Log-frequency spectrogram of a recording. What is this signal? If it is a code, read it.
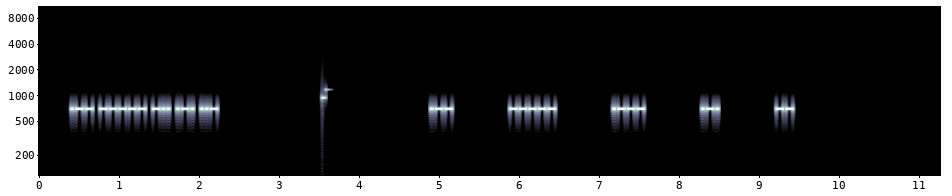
Morse code, heard as a keyed tone, about 40 wpm, spaced as for 17 wpm, 700 Hz. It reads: W0DRU W0JRM
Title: USA Call Signs - 5 Characters - 8x Character Spacing - 40wpm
